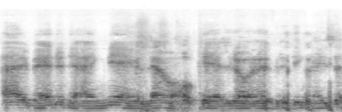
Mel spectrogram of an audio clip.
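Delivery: low voice, lightly acted elder relative; Malayali uncle. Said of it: "So one uncle came".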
